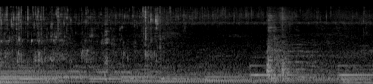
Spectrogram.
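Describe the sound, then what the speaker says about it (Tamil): Water is poured steadily into a glass of homemade mango juice, giving a close, continuous trickle with a brief splashier burst near the end. "வாட்டர் ஊற்றிடலாங்களே."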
